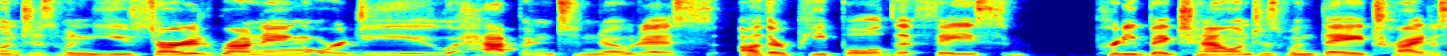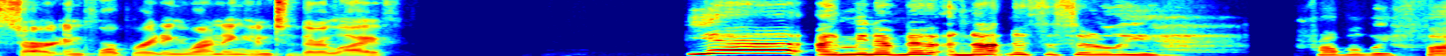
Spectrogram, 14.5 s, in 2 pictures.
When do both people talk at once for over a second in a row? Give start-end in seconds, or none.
none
